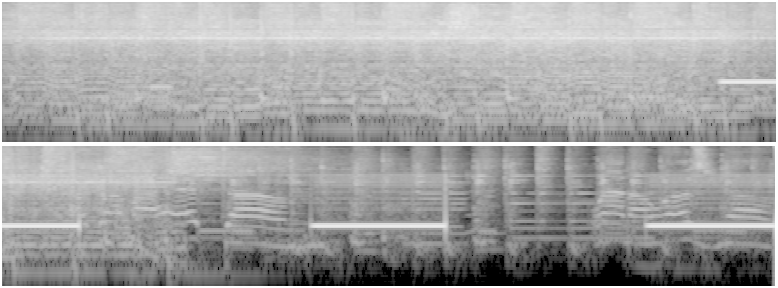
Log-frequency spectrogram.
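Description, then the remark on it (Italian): An outgoing call's ringing tone: three steady one-second beeps, spaced a few seconds apart. They are loud and clear, at first over busy background music that fades out. “Chiamiamo?”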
